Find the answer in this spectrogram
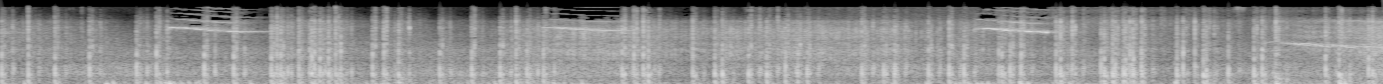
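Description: Aerial fireworks display going off continuously: dense rapid crackling and bangs, with a falling whistle every few seconds.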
